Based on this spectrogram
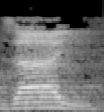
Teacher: Panjangkan dulu zai, baru ketemu ya sukun.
